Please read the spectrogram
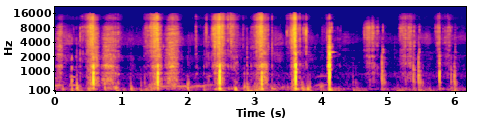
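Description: Steel cleaver chopping green onions on a wooden cutting board, each stroke a sharp knock of the blade on the board, about two a second. The strokes get lighter and quicker near the end.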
